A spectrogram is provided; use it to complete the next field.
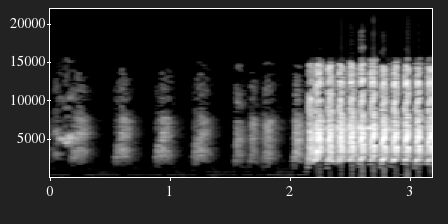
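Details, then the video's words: Grey-cheeked bulbul calls used to lure birds into traps: five spaced, husky squawking notes about every third of a second, then a sudden fast, high, harsh chattering run. "suara pikat burung cucak jenggot masteran burung cucak jenggot"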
